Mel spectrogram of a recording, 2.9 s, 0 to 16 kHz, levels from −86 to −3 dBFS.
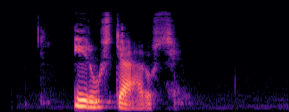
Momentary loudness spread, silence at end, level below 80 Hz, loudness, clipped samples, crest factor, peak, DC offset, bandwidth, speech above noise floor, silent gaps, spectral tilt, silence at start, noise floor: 19 LU; 1.15 s; -76 dBFS; -21 LUFS; under 0.1%; 20 dB; -4 dBFS; under 0.1%; 10.5 kHz; 48 dB; none; -6 dB/octave; 0.75 s; -69 dBFS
